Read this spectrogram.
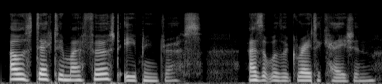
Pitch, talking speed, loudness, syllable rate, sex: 190 Hz, 220 wpm, -20 LUFS, 6.1 syllables/s, female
